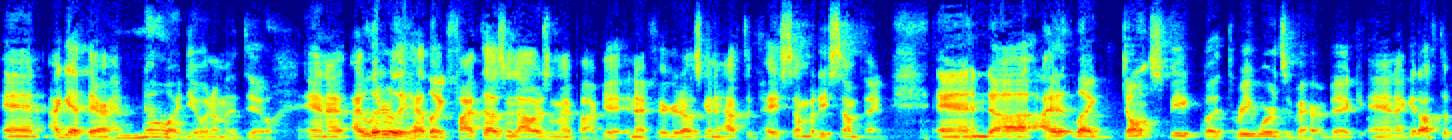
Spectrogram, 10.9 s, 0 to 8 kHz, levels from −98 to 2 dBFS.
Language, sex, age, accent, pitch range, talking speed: English, male, 30-49, American, 110-140 Hz, 280 wpm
